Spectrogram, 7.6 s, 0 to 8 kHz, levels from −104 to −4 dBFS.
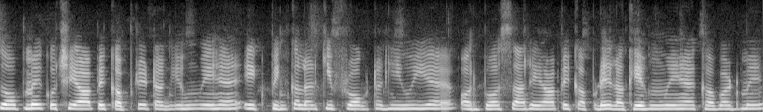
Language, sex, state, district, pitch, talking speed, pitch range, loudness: Hindi, female, Goa, North and South Goa, 260 Hz, 220 wpm, 250-270 Hz, -17 LUFS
